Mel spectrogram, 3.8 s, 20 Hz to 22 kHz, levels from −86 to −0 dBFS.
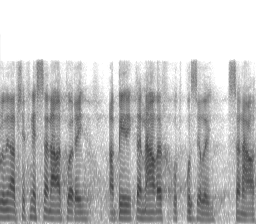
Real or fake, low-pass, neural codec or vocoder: fake; 7.2 kHz; codec, 16 kHz, 1 kbps, FreqCodec, larger model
